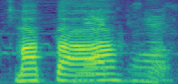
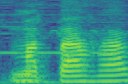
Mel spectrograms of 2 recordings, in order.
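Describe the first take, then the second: First: The second syllable has a long vowel. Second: The second syllable has a short vowel. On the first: The speaker calls it right. "తాకాకారం ఉంది" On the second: The speaker calls it wrong. "మతహ కాదు"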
